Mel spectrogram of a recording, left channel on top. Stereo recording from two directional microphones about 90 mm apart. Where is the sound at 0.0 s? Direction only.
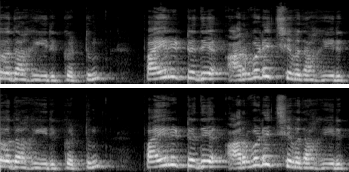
35° right (ahead or behind).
